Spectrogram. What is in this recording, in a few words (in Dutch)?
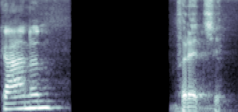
"Fretsen", Nieuw lekkerlands dialect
